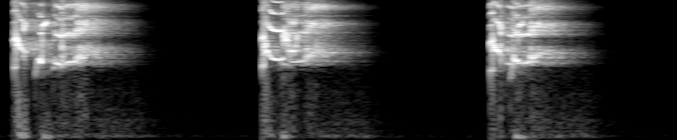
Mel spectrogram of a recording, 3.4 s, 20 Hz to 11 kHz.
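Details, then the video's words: Three harsh, grating, high-pitched calls from a lovebird, about a second apart, each with a brief scratchy onset, from a recording used to goad rival lovebirds. "pancingan MP3 bikin emosi lovebird kalian tarung tingkat tinggi"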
